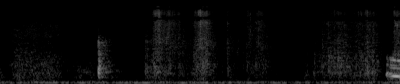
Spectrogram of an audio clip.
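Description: Faint handling of a cardboard gift box and its tissue paper: soft rustling, with a light tap about a second in.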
